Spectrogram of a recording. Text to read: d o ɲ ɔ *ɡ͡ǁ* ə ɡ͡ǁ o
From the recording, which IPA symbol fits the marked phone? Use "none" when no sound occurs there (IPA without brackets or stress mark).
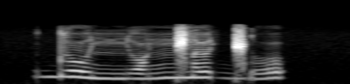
ŋ͡ǁ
